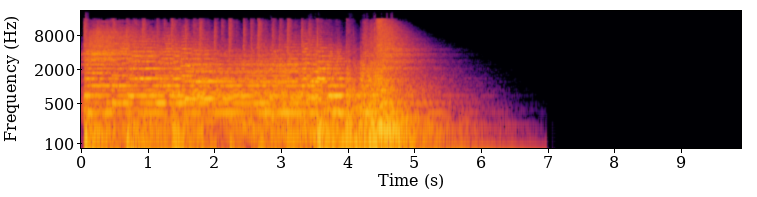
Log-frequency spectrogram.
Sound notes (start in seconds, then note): 0.0 exit music; 5.0 silence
